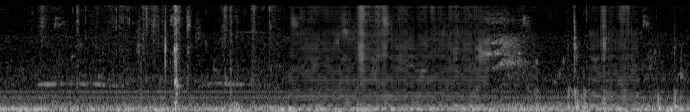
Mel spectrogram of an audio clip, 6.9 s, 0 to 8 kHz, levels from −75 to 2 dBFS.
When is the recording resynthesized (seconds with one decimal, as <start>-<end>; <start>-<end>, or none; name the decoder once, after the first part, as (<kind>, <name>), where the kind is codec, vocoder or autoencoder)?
2.9-4.9 (vocoder, BigVGAN v2); 5.9-6.4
